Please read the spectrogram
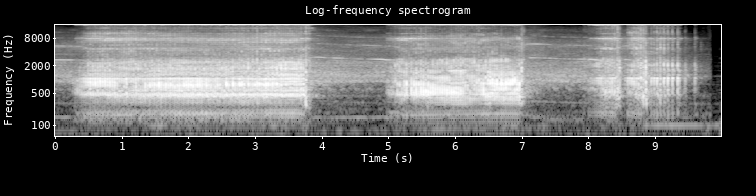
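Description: Hilti heavy demolition breaker hammering its chisel into a concrete slab, in two runs of about three and two seconds with a pause between, then a shorter, quieter burst near the end.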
